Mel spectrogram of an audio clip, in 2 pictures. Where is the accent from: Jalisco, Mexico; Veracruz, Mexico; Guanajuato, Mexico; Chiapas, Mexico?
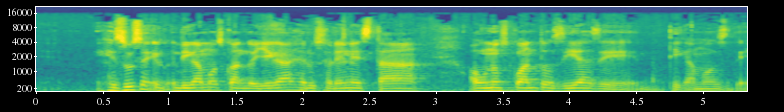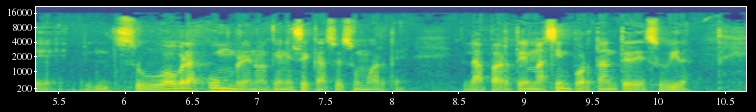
Chiapas, Mexico; estudio teología y vengo de Chiapas.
